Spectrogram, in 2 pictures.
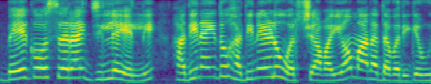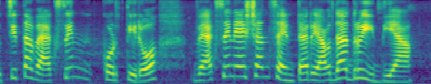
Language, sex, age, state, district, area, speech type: Kannada, female, 18-30, Karnataka, Chitradurga, rural, read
